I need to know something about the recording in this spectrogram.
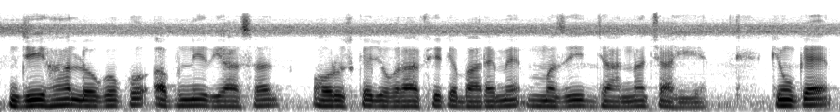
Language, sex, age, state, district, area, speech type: Urdu, male, 30-45, Uttar Pradesh, Saharanpur, urban, spontaneous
